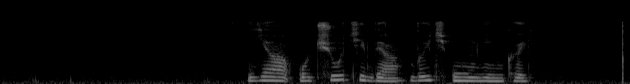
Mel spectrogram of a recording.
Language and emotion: Russian, neutral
